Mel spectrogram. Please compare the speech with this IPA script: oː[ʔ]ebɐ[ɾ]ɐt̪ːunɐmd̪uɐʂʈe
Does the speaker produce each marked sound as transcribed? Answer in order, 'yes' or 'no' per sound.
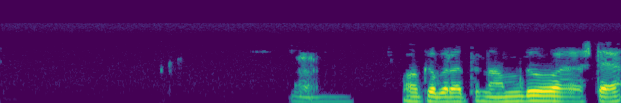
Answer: no, yes

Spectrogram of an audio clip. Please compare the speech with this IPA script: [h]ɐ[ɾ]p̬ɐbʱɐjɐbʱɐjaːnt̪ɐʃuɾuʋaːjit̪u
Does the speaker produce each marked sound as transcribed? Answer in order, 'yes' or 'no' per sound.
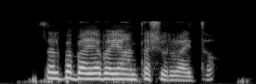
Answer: no, no

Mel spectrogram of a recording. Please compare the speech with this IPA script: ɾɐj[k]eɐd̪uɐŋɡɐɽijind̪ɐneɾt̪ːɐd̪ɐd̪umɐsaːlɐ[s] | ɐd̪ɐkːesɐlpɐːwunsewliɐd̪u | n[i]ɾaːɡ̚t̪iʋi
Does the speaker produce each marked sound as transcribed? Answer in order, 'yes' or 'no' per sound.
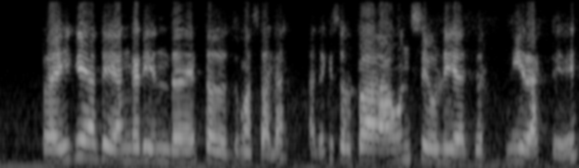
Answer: no, no, no

